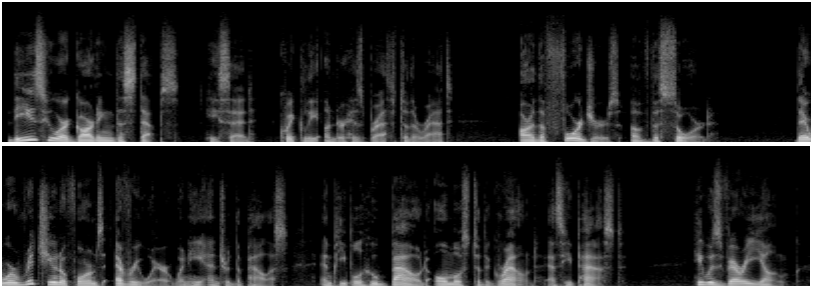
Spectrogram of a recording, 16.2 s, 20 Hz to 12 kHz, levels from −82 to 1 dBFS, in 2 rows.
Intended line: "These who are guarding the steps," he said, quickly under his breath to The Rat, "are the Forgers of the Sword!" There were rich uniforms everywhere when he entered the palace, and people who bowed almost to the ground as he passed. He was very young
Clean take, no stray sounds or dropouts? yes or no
yes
